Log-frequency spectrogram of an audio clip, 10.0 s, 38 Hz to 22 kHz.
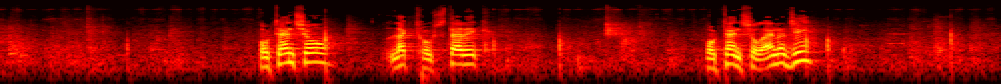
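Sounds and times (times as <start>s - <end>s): chalk scratching on blackboard: 0.0s - 3.4s, 4.2s - 10.0s
chalk tap on blackboard: 3.2s - 3.4s, 4.8s - 6.9s, 8.1s - 8.5s.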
